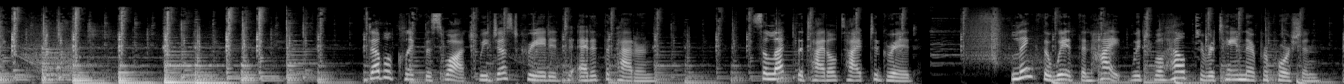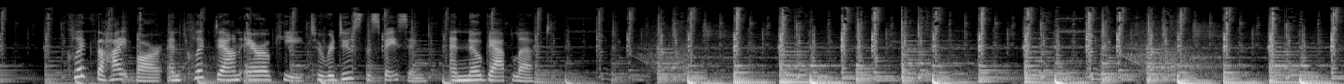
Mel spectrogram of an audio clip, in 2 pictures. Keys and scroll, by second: 15.9 Down, 16.5 Down, 16.9 Down, 17.4 Down, 17.9 Down, 18.5 Down, 19.5 Down, 22.5 Down, 23.3 Down.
